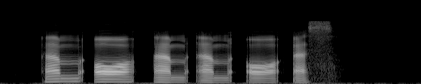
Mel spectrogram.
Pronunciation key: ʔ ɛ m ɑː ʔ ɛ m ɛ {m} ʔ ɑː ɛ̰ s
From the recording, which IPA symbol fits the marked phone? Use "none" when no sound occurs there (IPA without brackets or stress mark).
m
